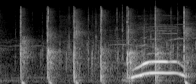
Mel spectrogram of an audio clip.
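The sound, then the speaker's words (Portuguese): A round of applause made of about seven slow, evenly spaced, sharp claps. A sustained high whooping tone joins over the last few claps. “Uma salva de palmas aí pro Karl Marx e pro Elon Musk, as grandes estrelas do episódio.”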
